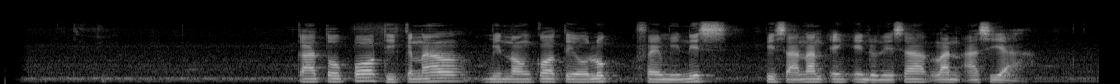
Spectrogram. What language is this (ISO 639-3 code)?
jav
